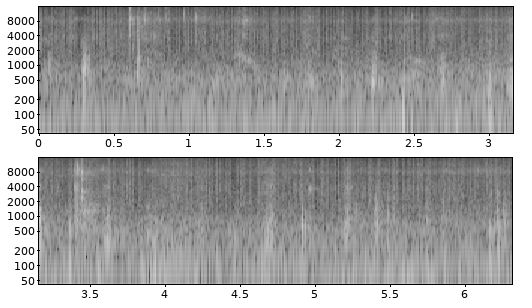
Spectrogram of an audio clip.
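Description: Close-up chewing of a mouthful of chicken doner wrapped in soft naan with salad: irregular soft clicks and small crunches from the mouth.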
